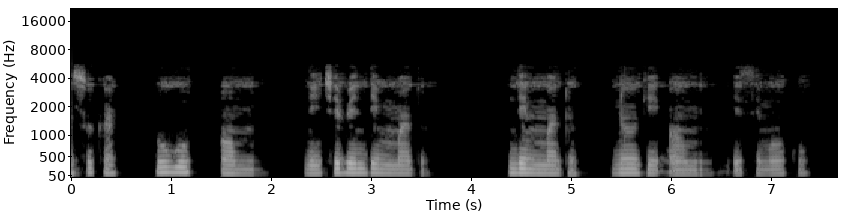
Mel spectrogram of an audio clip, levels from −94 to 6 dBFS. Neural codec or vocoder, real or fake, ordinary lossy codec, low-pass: none; real; none; 5.4 kHz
